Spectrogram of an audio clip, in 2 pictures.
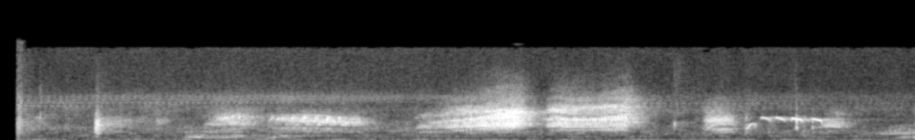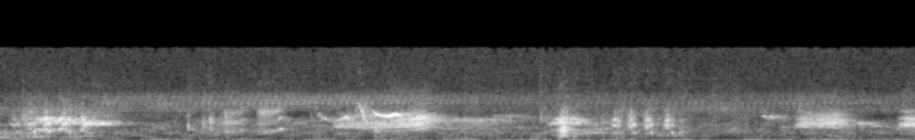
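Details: Red-billed blue magpie at Sattal, Uttarakhand, India: a run of harsh, raspy, screechy notes, some drawn out and some clipped, with several rapid clicking bursts scattered between them over about nine seconds.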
